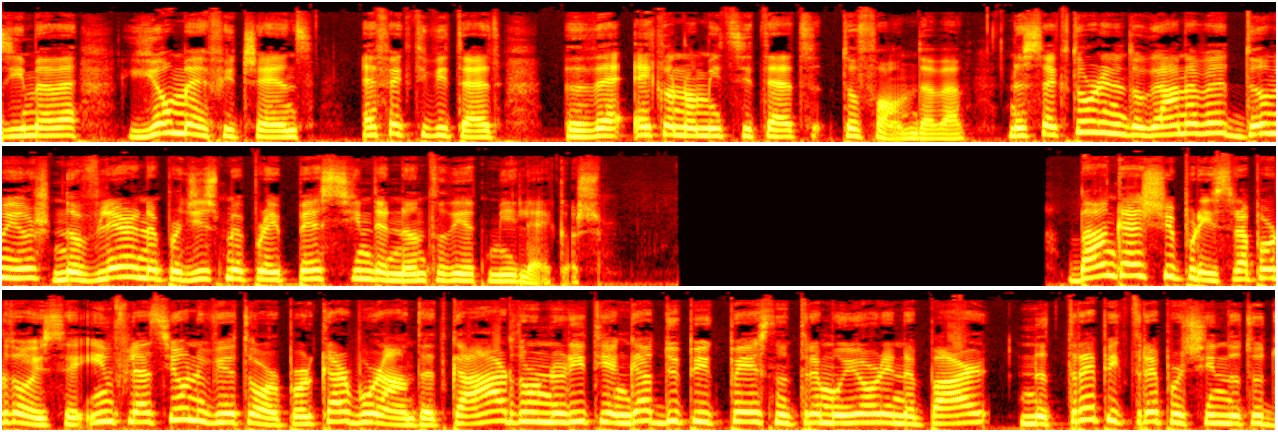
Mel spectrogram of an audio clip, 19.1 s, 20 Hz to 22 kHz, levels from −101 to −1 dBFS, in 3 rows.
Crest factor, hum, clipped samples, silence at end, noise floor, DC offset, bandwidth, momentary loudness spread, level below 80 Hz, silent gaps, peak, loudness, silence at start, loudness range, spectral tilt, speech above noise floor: 12 dB; none; under 0.1%; 0 s; under -90 dBFS; 0.3%; 19 kHz; 6 LU; -38 dBFS; 9.76-11.57 s; -4 dBFS; -15 LUFS; 0 s; 6 LU; -4 dB/octave; over 75 dB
